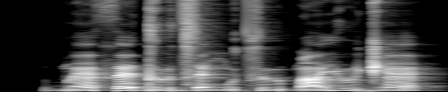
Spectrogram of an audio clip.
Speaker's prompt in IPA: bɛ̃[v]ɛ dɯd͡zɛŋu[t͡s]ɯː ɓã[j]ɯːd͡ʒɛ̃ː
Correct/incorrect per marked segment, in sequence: incorrect: θ, correct, correct

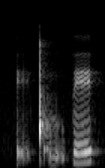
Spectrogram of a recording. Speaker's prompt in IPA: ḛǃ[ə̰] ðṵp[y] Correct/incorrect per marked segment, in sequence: correct, incorrect: e

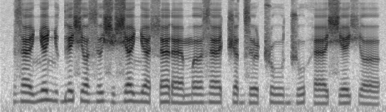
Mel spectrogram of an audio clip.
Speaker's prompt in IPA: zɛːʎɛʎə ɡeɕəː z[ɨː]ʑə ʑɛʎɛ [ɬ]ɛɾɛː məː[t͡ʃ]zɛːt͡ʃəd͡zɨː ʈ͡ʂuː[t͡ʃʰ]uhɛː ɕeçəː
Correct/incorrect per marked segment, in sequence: incorrect: ɨ, correct, incorrect: none, incorrect: d͡ʒ

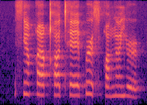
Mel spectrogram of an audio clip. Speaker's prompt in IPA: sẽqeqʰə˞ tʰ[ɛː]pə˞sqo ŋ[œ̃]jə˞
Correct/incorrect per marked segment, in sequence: correct, correct

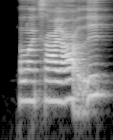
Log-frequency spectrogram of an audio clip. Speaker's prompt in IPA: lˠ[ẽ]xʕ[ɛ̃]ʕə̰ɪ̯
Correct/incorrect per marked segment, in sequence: correct, incorrect: ɛ

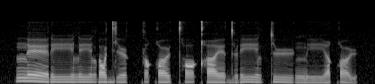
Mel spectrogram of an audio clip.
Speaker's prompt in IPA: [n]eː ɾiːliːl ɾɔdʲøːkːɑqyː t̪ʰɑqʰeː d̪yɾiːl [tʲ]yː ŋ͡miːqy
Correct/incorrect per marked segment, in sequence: correct, incorrect: t

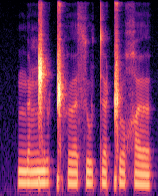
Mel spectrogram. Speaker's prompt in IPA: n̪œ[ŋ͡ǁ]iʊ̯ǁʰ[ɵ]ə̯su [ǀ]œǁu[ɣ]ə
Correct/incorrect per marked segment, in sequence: correct, correct, incorrect: t, incorrect: χ

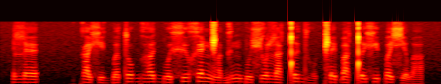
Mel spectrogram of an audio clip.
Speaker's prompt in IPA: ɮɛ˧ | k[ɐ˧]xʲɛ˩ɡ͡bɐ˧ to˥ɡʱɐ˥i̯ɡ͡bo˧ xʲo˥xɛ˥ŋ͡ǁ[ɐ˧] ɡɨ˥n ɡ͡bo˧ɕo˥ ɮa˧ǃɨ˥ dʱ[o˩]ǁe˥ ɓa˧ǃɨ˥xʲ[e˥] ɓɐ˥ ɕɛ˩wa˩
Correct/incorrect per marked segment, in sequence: incorrect: a˧, incorrect: ɐ˩, correct, incorrect: ɨ˥

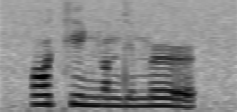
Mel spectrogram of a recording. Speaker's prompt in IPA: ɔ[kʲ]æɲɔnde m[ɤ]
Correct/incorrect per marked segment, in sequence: correct, incorrect: ə˞

